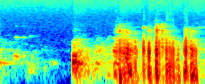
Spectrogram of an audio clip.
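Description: Handling noise of a handheld microphone being picked up from a table: irregular low rubbing and knocking that starts a little under a second in, after a near-silent pause.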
